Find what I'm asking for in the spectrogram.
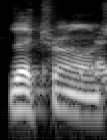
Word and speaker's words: L'Étrange: We were able to, you know, go to L'Étrange. Am I saying that right? – L'Étrange, yeah.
